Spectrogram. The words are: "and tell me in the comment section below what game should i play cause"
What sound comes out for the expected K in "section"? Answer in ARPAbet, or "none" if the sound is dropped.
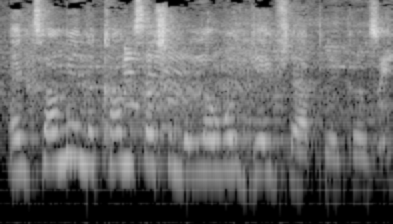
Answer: none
